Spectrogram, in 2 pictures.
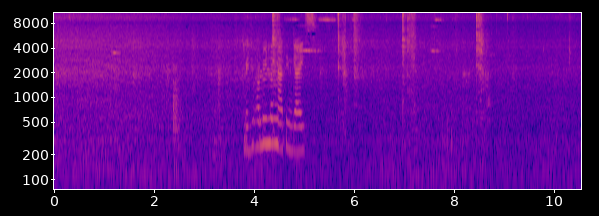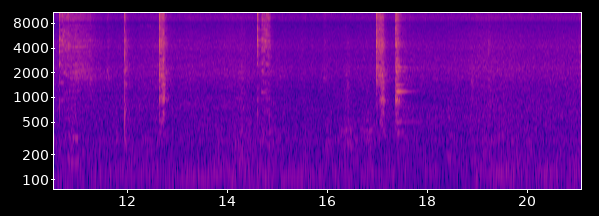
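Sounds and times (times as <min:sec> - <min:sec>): spoon scraping wok: 0:04.2 - 0:09.3, 0:10.3 - 0:13.0, 0:14.3 - 0:15.1, 0:16.9 - 0:17.7
metal spoon clinking in wok: 0:17.0 - 0:17.8.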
